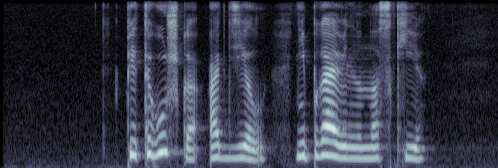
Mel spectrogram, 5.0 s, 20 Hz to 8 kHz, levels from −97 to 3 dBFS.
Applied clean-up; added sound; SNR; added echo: none; none; none; none.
